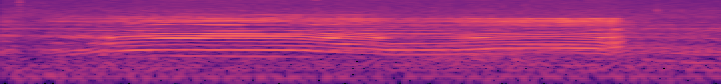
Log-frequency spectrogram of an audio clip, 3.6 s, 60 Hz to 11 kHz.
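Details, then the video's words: Red deer stag bellowing during the 2018 rut: one drawn-out, moaning roar of about three seconds with rich stacked harmonics, wavering slightly in pitch before ending abruptly, over a quiet background. "Brame du cerf"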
